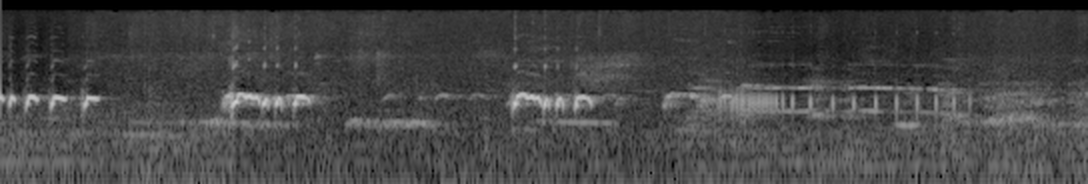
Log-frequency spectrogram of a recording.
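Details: Gentle call of a tame zebra dove, kept to draw in other zebra doves and to train new ones: clusters of rapid staccato coos repeated every second or two, ending in a longer rattling trill over light background noise.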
